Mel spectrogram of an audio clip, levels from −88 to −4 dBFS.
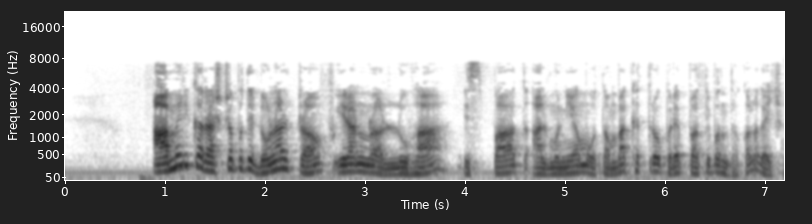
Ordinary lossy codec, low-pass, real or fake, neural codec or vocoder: none; 7.2 kHz; real; none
